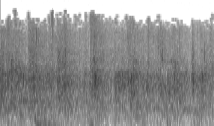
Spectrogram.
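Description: A steady round of applause from a group for a speaker, dense crackling claps filling the whole clip at an even, moderately loud level with no voices.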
